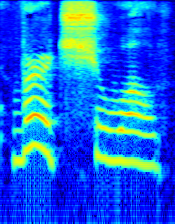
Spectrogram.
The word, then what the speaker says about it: virtual: It's easy to make a mistake here with the T, you know, when you pronounce this word, but pay attention to the pronunciation. So it's not virtual, it is virtual.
